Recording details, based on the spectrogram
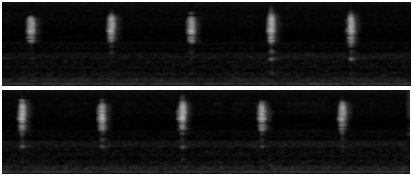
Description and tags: Sound of a clock ticking. Recorded at close range. Slightly cleaned up.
